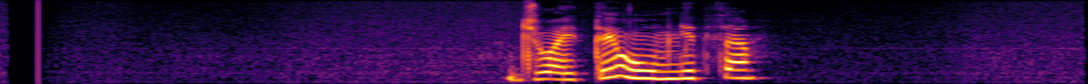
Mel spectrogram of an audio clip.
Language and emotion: Russian, positive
